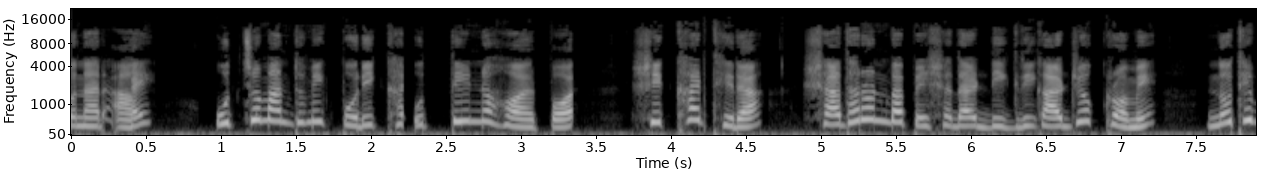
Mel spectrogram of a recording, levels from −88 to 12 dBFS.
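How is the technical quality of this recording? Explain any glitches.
The recording has audible compression damage throughout and four short dropouts where audio is skipped.

Throughout the speech, the treble is dulled and the sound has a watery, swirling texture, with smeared consonant onsets. The likely cause is MP3 compression at a low bitrate: the damage level fits a 64 kbps encode, where the treble is cut off and weak frequency components flicker on and off between frames.

Compressed frames are skipped at 0.40 s, 2.20 s, 3.33 s and 6.42 s; the last comes just after "বা পেশাদার ডিগ্রি". Each time, whole frames never reach the output, so the speech jumps forward, by roughly 200 ms at 0.40 s, 100 ms at 2.20 s and about 70 ms at the other two. The 24 ms frames overlap, so each join is a brief smeared blip, not a hard click.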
